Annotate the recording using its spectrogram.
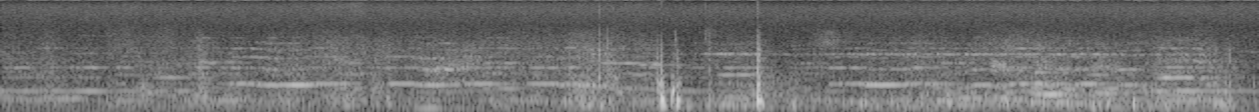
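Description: Recorded music with a fiddle plays steadily, with two sharp knocks about half a second apart halfway through.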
